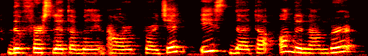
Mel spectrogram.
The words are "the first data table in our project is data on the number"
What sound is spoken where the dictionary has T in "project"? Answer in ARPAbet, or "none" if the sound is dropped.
T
